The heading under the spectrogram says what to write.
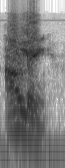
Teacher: Olha a tonicidade no LEM. Então é uma oxítona terminada em EM.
